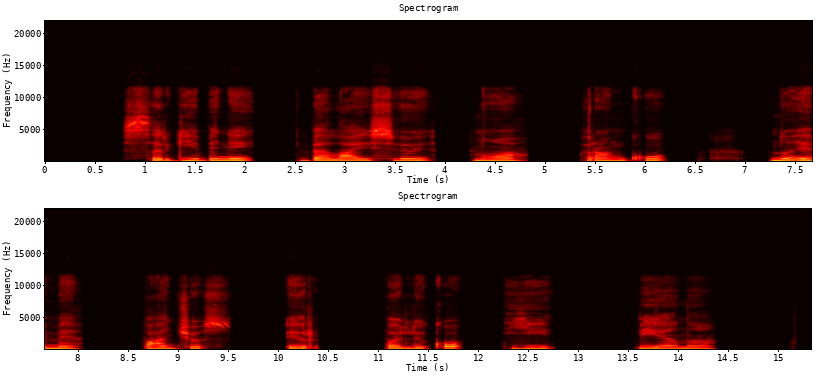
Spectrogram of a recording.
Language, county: Lithuanian, Šiauliai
